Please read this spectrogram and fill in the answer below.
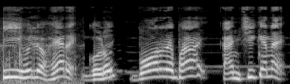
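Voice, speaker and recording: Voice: very high-pitched, fairly quick, a bit bright, slight background noise. A performer with a Purulia Bengali accent voicing a bossy, teasing village lad in a comedy cartoon, scolding in a rustic drawl. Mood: impatient. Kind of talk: exaggerated comedy cartoon dialogue.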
